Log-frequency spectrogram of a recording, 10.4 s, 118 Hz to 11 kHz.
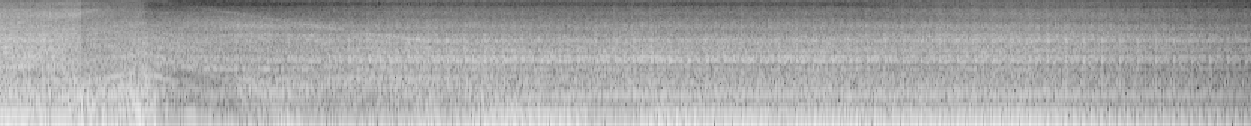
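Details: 2002 Ford F-350 7.3L Power Stroke diesel after freeing a stuck fuel filter, priming the filter bowl and adding Sea Foam: brief crank, then it catches and settles into an even, steady idle with no misses or knocks. Healthy start.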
